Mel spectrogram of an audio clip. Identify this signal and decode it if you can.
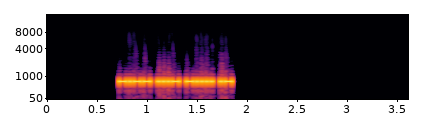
Morse code, heard as a keyed tone, about 46 wpm, 700 Hz. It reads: YV6A
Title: DXCC-100 Call Signs - 4 Characters - 50wpm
